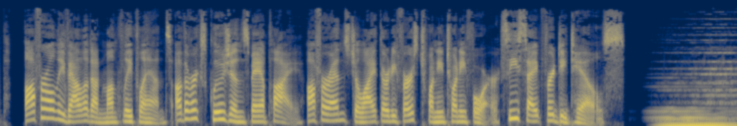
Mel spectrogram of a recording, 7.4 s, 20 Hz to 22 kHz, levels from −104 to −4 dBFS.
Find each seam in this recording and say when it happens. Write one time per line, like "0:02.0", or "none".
0:06.5

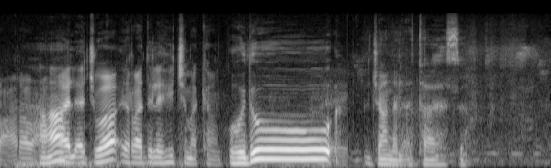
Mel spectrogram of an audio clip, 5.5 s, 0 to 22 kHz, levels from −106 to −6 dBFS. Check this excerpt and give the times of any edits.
0:03.6

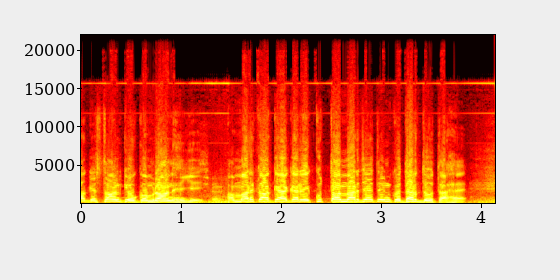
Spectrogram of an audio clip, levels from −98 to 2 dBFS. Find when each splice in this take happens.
0:01.3

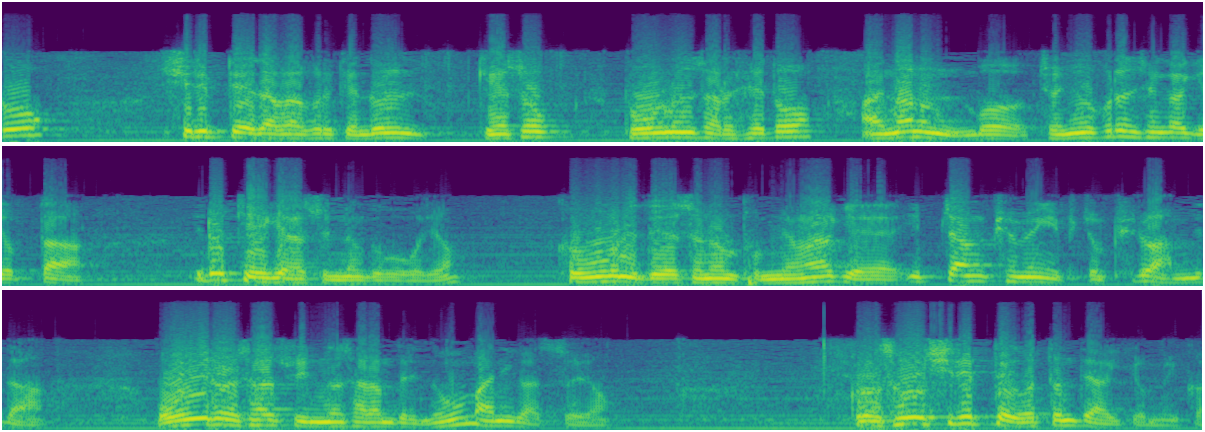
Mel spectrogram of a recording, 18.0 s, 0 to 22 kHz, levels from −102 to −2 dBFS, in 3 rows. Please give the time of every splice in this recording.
none

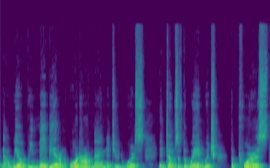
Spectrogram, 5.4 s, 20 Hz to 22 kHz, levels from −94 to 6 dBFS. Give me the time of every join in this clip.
none

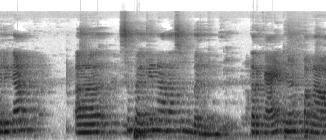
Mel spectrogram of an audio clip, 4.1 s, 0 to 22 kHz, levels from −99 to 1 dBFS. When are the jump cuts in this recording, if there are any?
none

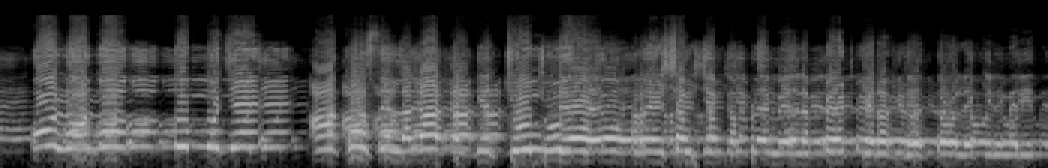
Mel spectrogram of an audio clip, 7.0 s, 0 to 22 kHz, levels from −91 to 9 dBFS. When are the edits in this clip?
0:01.9

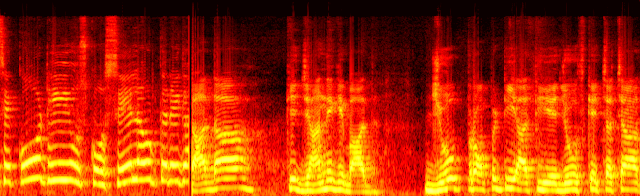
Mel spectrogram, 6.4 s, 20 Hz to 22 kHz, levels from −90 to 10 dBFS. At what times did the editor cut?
0:01.6

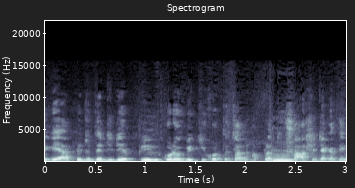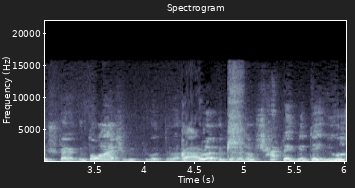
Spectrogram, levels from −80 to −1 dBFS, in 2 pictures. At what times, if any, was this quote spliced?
0:04.3

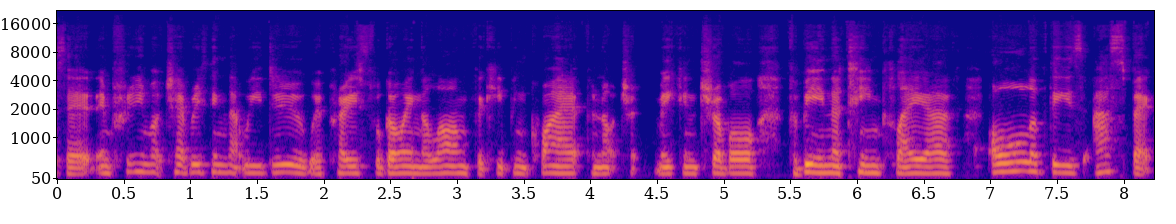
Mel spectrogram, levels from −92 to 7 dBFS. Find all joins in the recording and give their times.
0:06.9

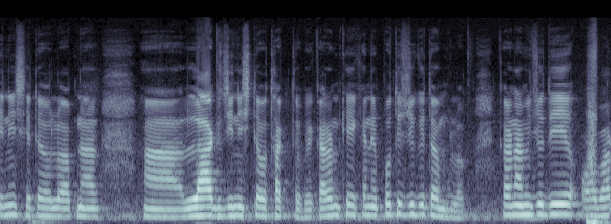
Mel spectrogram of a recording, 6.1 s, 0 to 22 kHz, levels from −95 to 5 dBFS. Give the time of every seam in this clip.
none

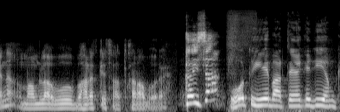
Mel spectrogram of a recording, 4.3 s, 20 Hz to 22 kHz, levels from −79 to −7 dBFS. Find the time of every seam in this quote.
0:02.2

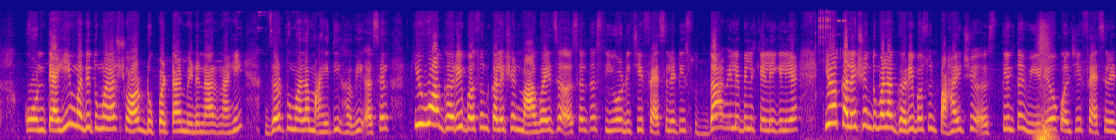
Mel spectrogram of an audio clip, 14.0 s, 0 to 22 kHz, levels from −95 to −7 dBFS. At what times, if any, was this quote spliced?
none

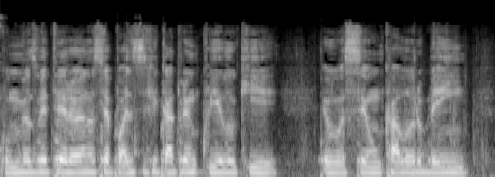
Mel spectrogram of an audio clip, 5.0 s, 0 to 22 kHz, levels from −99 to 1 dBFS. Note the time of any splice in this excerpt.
none

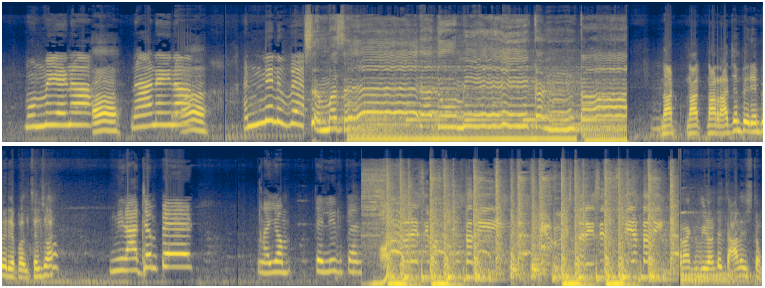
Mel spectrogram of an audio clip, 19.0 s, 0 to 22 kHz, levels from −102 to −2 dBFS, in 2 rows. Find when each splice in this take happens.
0:07.9
0:14.1
0:18.0

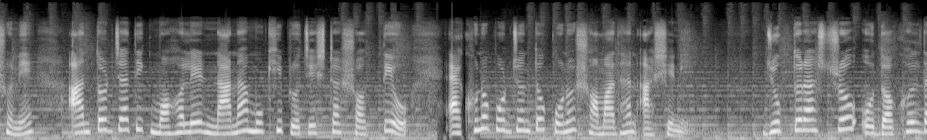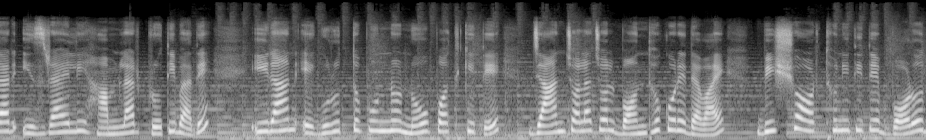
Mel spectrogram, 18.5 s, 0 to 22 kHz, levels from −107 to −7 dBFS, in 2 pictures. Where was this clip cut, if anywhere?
none

